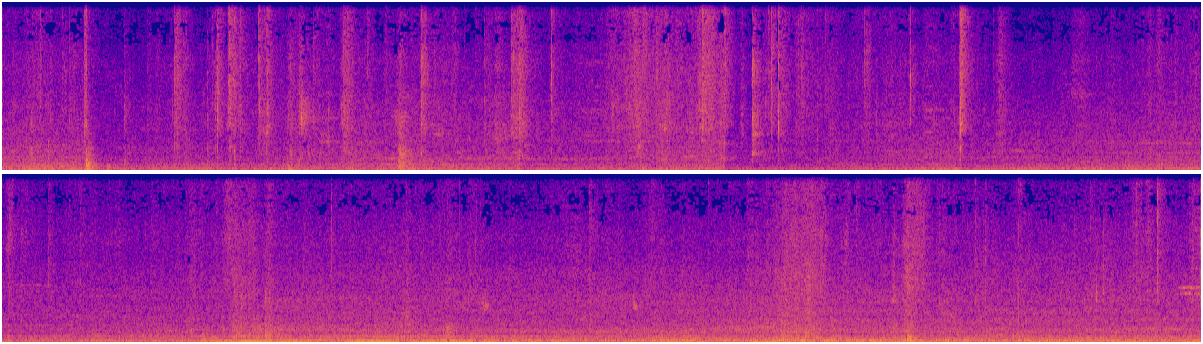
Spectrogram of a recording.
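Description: Scattered snaps, knocks and rustles of branches and leaves as a man climbs through a large fig tree, many of them close together in the first half. About two-thirds of the way through, a steady low rumble comes in and grows louder.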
